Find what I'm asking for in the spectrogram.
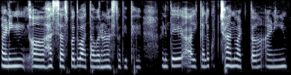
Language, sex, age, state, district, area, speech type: Marathi, female, 18-30, Maharashtra, Kolhapur, urban, spontaneous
